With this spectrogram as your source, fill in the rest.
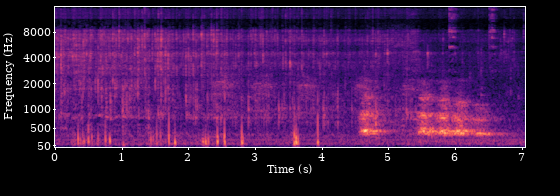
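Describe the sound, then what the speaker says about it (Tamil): Herbal tea with lemon strained into a vessel: soft clinks and taps come first, then a gushing pour of liquid in two bursts, moderately near and fairly quiet. "இப்போ ஒரு பாத்திரத்தில் வடிகட்டிக்கலாம்."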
